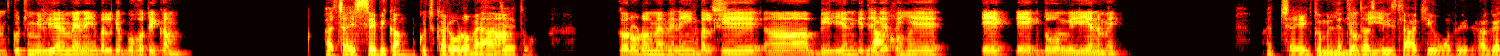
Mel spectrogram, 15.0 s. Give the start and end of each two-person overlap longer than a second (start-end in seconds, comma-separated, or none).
none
